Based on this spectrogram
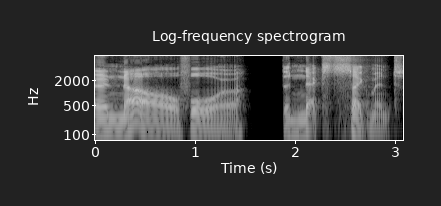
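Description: A man's put-on character voice, raspy and very deep and low, in a dry, close sound with no echo. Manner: preachy, sermonizing.

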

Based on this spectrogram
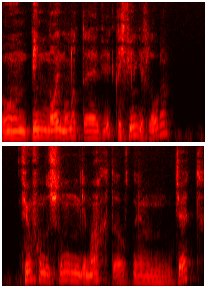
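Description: Very slowly, a man speaks in a dark, mellow tone with fairly high pitch and ordinary pitch variation. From Bulgaria. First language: Bulgarian (speaking German). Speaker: pilot and software founder. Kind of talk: interview.

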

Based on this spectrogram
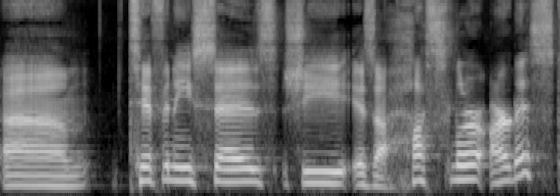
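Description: A man's voice with very wide pitch swings in a very clean recording with a silent background. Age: 20s. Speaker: podcast host. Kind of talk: casual chat. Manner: laughs often.

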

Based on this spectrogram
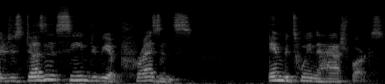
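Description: A man with a somewhat breathy voice speaks at a fairly quick pace, his intonation lively. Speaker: sports podcast co-host. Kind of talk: casual sports analysis chat.

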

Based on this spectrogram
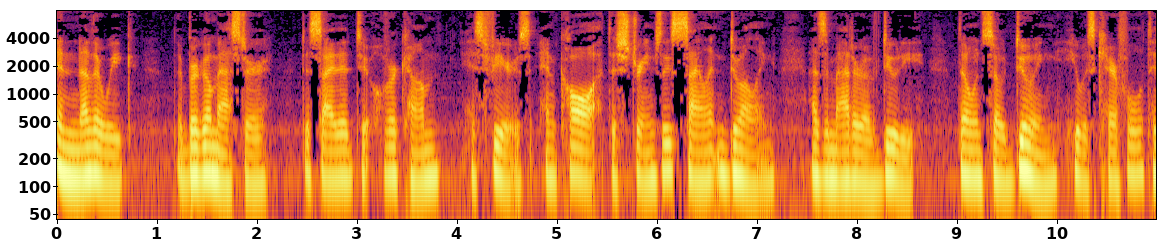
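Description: A man speaks with a somewhat breathy voice at a moderate pace. His intonation is monotone and flat. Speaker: podcast host. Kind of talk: reading aloud an archaic gothic horror story, audiobook-style narration.

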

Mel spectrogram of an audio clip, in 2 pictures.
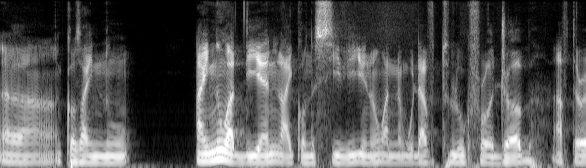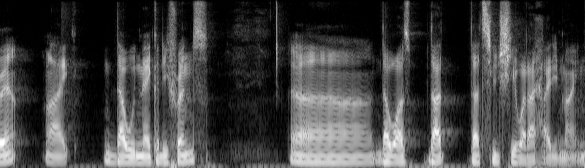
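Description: A man with a French accent at a moderate pace, his intonation fairly even. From southern France. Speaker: podcast co-host appearing as guest. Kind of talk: casual interview chat. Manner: frequent hesitations and laughs.

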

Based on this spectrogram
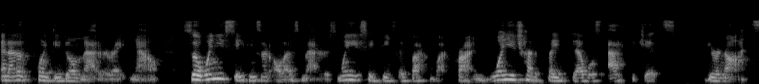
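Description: A woman with an American accent talking at a very fast pace with vocal fry, ordinary pitch variation and hardly any pauses. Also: medium pitch for a woman. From United States. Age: 20s. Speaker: friend of the host. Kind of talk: casual discussion. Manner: articulate.

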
